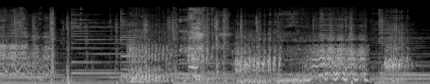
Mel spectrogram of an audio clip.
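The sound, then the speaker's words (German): A horse neighs and whinnies loudly as it pulls away in the other direction, its cries rising and falling over about four seconds, with a low rumbling and some hoof clatter underneath. “Doch das Pferd zieht in die andere Richtung.”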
